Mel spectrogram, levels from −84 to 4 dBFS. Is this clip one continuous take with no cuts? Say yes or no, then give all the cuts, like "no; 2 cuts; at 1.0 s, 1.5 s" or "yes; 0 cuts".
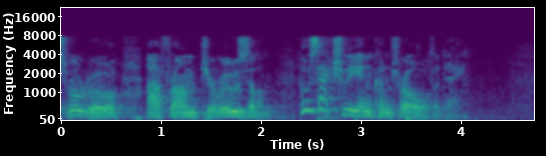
no; 1 cut; at 2.3 s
